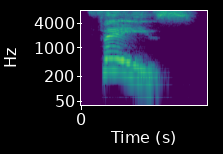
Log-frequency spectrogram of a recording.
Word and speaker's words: face: tenemos acá por ejemplo la palabra Face que es para referirse a un rostro o la cara no te se mire que la e no suena No es fácil No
